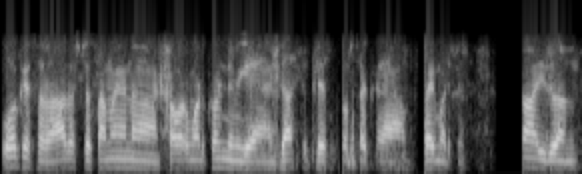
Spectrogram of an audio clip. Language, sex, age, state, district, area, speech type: Kannada, male, 30-45, Karnataka, Raichur, rural, conversation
